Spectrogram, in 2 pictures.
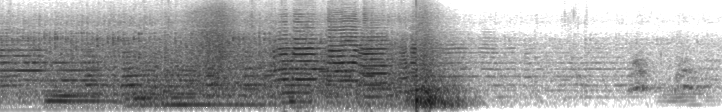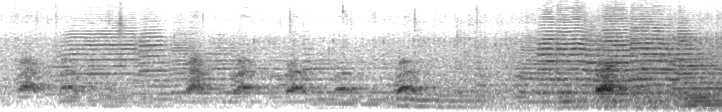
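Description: Brass band music, loud at first, dropping suddenly to a quieter passage of short repeated notes about three and a half seconds in, and growing louder again near the end.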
